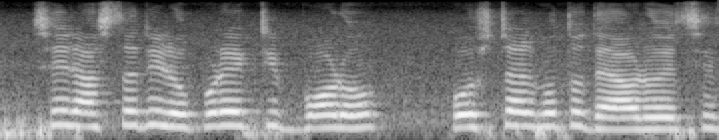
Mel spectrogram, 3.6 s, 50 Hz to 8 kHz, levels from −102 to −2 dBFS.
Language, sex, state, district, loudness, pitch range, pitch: Bengali, female, West Bengal, Malda, -13 LUFS, 230-265 Hz, 245 Hz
